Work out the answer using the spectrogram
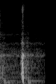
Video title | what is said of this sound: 99% of people don't know this! Just use WELDING ROD and the results were shocking | پھر بھی مضبوط پکڑے ہوئے ہیں کوئی دراڑ نہیں، کوئی ریزہ ریزہ۔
